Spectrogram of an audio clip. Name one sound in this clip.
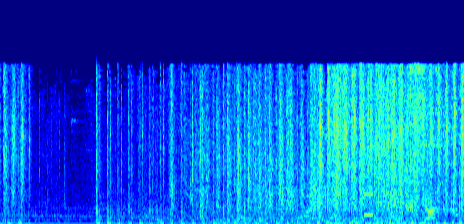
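Automatic rifles fire rapid bursts of gunshots.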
